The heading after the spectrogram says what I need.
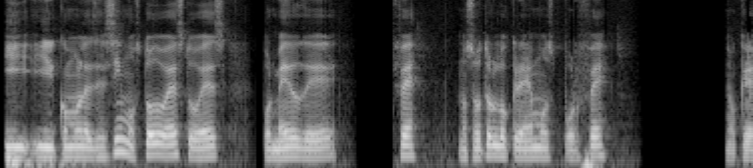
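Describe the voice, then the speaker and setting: A man's voice: mid-range voice, steady tone, unhurried, pauses often, clear, resonant tone. A man teaching a Bible class over shared slides at a computer mic, checking in with "ok?" after nearly every phrase and dropping English words into his Spanish.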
